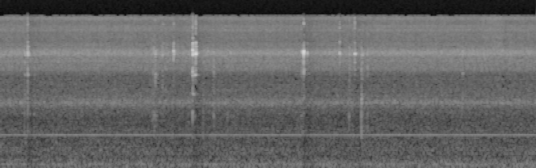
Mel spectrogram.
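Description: Adjustable steel wrench clicking and clinking against the pipe fitting under a pressure pump controller as the fitting is tightened. There are a handful of sharp metal clicks at irregular moments, the loudest about two and a half and four seconds in, over a steady low hum.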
